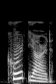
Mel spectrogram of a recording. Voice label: "Courtyard", English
